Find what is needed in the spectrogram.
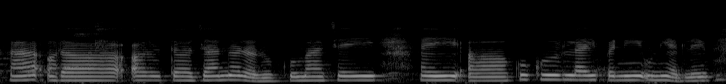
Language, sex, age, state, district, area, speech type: Nepali, female, 45-60, West Bengal, Darjeeling, rural, spontaneous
